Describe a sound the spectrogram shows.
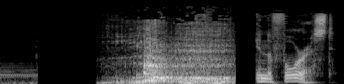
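A bear roars loudly.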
